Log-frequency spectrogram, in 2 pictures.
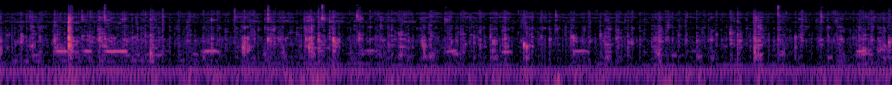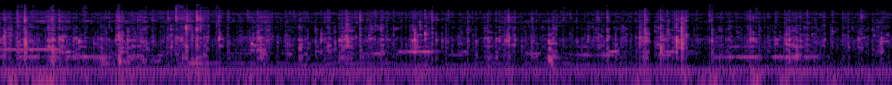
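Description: Faint light rain: scattered, irregular drip ticks from raindrops landing close by.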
